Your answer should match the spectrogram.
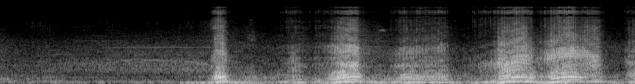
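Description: Monster truck's supercharged V8 engine revving in a series of quick rising-and-falling blips. There is a sharp bang about two seconds in, just before the revving starts.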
